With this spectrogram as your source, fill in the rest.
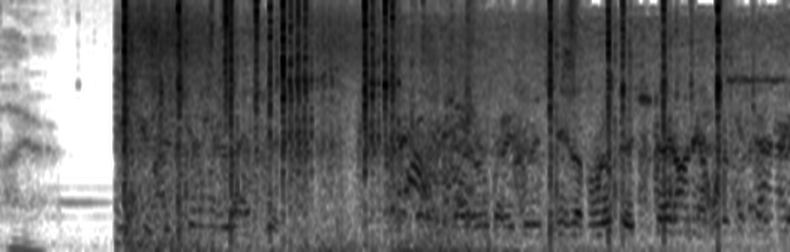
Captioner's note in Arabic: ثرثرة عسكرية عبر الراديو; إطلاق نار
